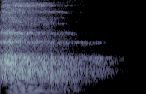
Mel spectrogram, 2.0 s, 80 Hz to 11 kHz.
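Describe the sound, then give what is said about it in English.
A long, deep exhale during a stress-relief breathing exercise: a single breathy sigh with a slight voiced tone that fades out over about a second and a half. “Exhale. Deep breath. Hold 2. Exhale.”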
